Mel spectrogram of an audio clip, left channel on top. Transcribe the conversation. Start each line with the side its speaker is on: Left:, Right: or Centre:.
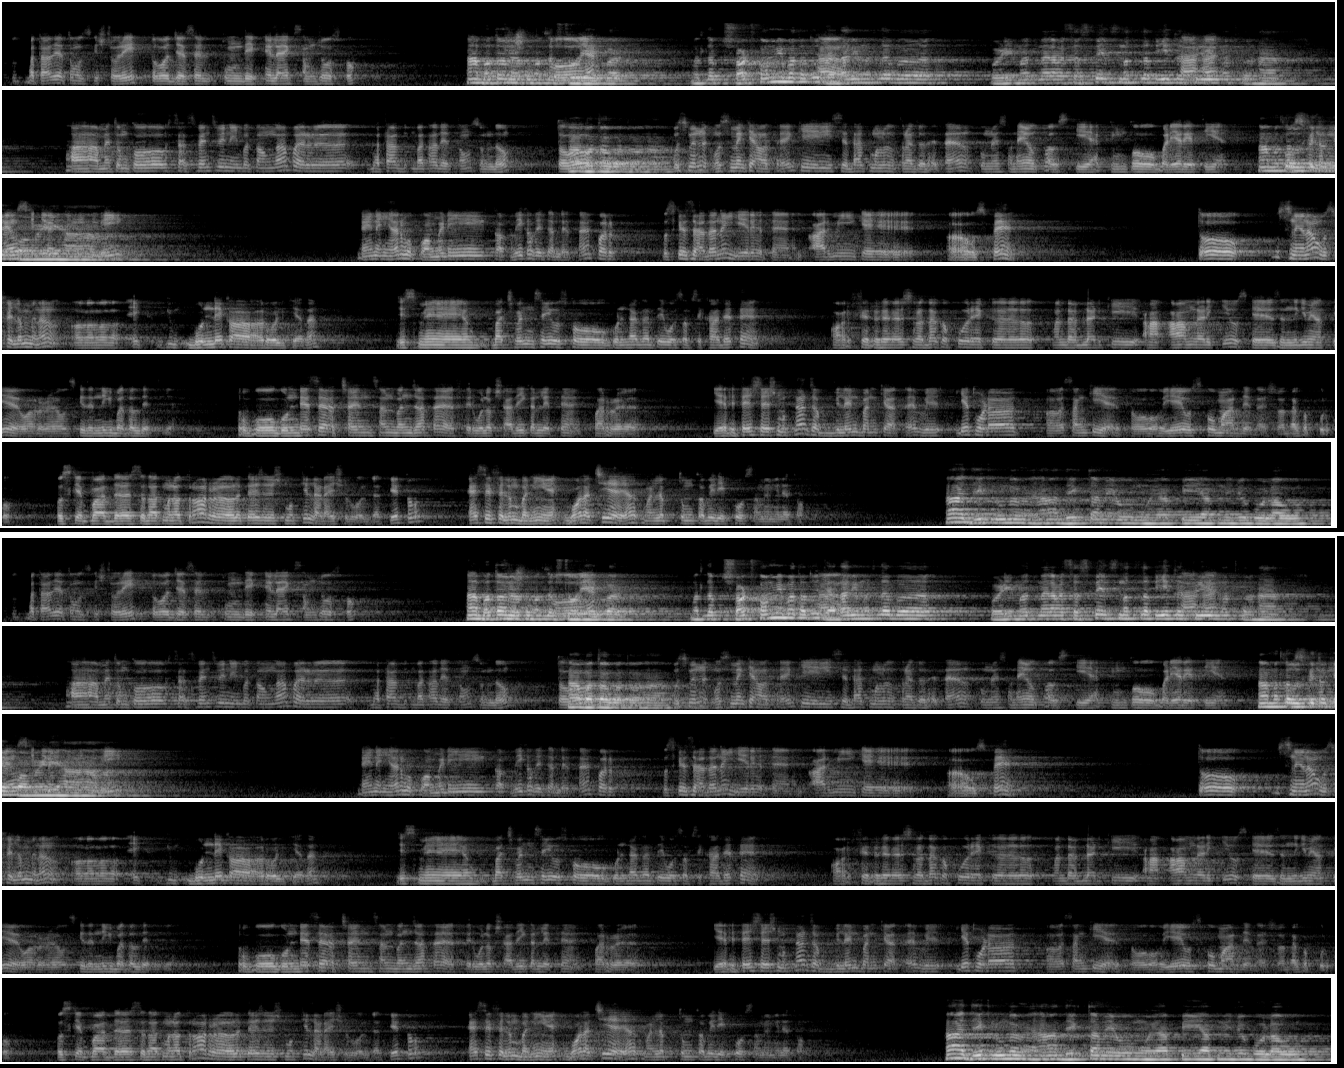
Left: बता देता हूँ उसकी स्टोरी तो जैसे तुम देखने लायक समझो उसको
Right: हाँ बताओ मेरे को
Left: तो
Right: मतलब स्टोरी
Left: यार
Right: एक बार मतलब शॉर्ट फॉर्म में बता दो
Left: हाँ
Right: ज्यादा भी मतलब अ, बड़ी मत मेरा मैं सस्पेंस मतलब ये कर
Left: हाँ
Right: क्रिएट
Left: हाँ
Right: मत करो हाँ
Left: हाँ हाँ मैं तुमको सस्पेंस भी नहीं बताऊंगा पर बता बता देता हूँ सुन लो तो
Right: हाँ बताओ बताओ हाँ
Left: उसमें न- उसमें क्या होता है कि सिद्धार्थ मल्होत्रा जो रहता है तुमने सुना ही होगा उसकी एक्टिंग तो बढ़िया रहती है
Right: हाँ मतलब
Left: तो उस
Right: उसकी
Left: फिल्म
Right: तो क्या
Left: में उसकी
Right: कॉमेडी
Left: एक्टिंग
Right: हाँ हाँ हाँ
Left: भी नहीं नहीं यार वो कॉमेडी कभी कभी कर लेता है पर उसके ज्यादा ना ये रहते हैं आर्मी के अ, उस पे तो उसने ना उस फिल्म में ना अ, एक गुंडे का रोल किया था जिसमें बचपन से ही उसको गुंडागर्दी वो सब सिखा देते हैं और फिर श्रद्धा कपूर एक अ, मतलब लड़की आ, आम लड़की उसके जिंदगी में आती है और उसकी जिंदगी बदल देती है तो वो गुंडे से अच्छा इंसान बन जाता है फिर वो लोग शादी कर लेते हैं पर अ, ये रितेश देशमुख ना जब विलेन बन के आता है विल- ये थोड़ा अ, संकी है तो ये उसको मार देता है श्रद्धा कपूर को उसके बाद अ, सिद्धार्थ मल्होत्रा और रितेश देशमुख की लड़ाई शुरू हो जाती है तो ऐसी फिल्म बनी है बहुत अच्छी है यार मतलब तुम कभी देखो समय मिले तो
Right: हाँ देख लूंगा मैं हाँ देखता मैं वो मूवी आप भी आपने जो बोला वो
